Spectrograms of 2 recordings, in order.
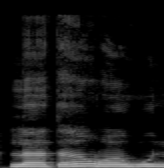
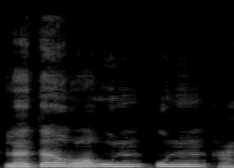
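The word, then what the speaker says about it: لَتَرَوُنَّ: La tarunnaah di sini wau ya. Hati-hati jangan sampai berubah menjadi hamzah. Ah, terkadang ada yang membaca la tarun un ah seperti hamzah. Jadi pastikan ini bunyi wnya sempurna.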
